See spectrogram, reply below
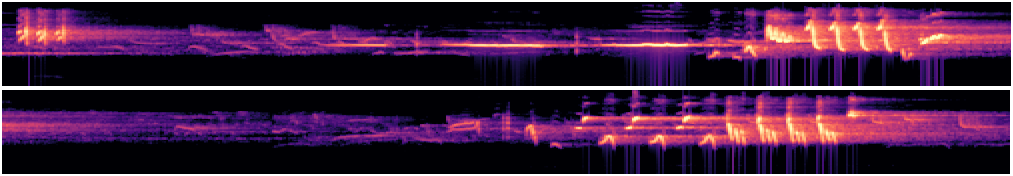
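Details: Common nightingale singing hidden in a thicket: a drawn-out pure whistle, then two bursts of rapid, loud, high repeated notes and trills separated by a short pause.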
